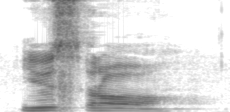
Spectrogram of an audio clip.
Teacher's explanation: Ro-nya dibaca panjang 2 ketukan.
